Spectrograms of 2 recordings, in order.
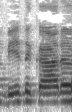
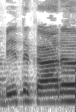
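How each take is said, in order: No difference in how they are said.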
